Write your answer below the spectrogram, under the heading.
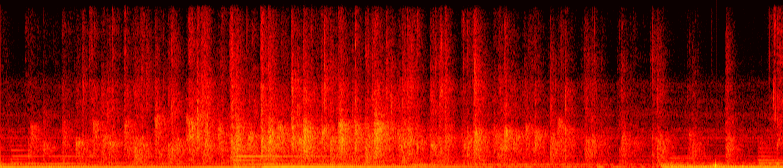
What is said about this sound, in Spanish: Póngase de pie. Póngase de pie y un fuerte aplauso al Señor.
